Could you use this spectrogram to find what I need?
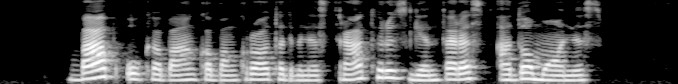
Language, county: Lithuanian, Kaunas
